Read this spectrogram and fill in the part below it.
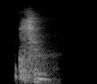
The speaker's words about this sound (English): Bless you.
